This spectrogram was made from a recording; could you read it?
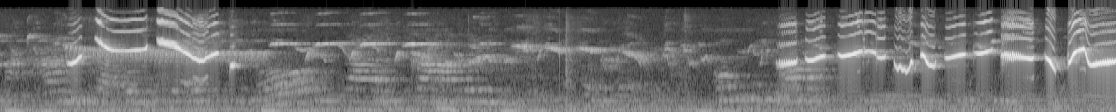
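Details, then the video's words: Magpie-robin (kacer) song played as a lure to prompt other birds to respond: loud whistled phrases with rising and falling slurs at the start, a quieter stretch of thin notes, then a rapid string of bright whistled notes. "PANCINGAN KACER GACOR AGAR CEPAT RESPON, PANCINGAN KACER BAHAN"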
